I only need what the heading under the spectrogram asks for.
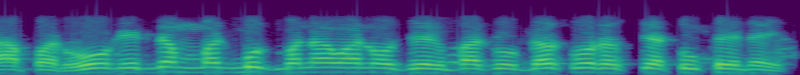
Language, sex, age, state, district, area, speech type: Gujarati, male, 60+, Gujarat, Rajkot, urban, conversation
